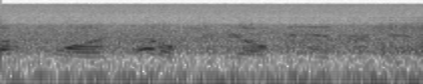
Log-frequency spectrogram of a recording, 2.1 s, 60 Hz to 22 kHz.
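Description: Faint fragments of a radio voice over a steady low hum, thin and muffled like an old air-to-ground radio link. This is archival Apollo 11 lunar-descent radio audio from around the 1202 program alarm.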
